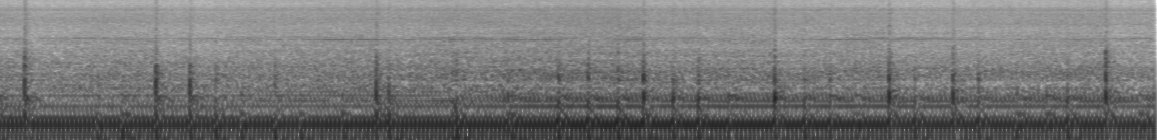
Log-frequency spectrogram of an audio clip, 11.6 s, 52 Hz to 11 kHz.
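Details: Petrol engine idling during break-in run with an uneven beat and sharp irregular pops about three times a second, a misfire traced to the #4 plug wire.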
